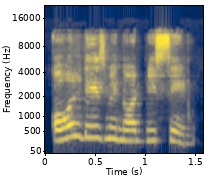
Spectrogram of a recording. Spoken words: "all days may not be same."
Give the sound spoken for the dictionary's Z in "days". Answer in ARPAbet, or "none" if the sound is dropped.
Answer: Z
